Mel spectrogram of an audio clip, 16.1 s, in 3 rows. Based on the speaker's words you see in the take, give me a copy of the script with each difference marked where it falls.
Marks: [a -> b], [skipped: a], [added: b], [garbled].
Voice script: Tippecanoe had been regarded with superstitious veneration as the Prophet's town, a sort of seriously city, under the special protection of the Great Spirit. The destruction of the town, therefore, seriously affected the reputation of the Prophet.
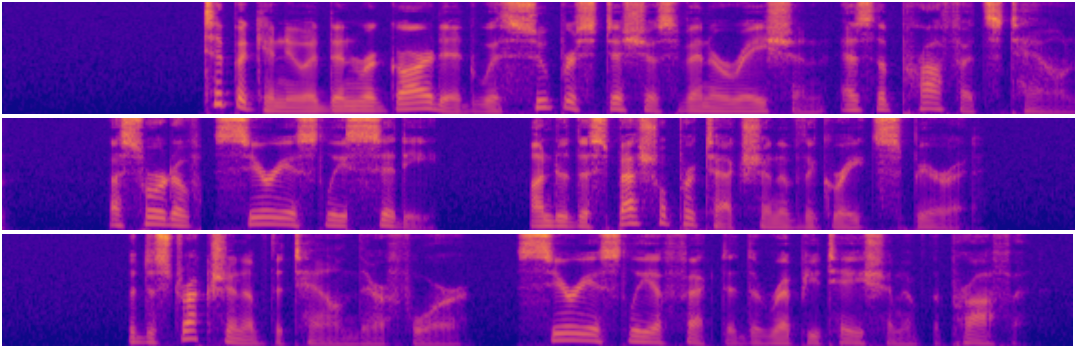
Tippecanoe had been regarded with superstitious veneration as the Prophet's town, a sort of seriously city, under the special protection of the Great Spirit. The destruction of the town, therefore, seriously affected the reputation of the Prophet.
